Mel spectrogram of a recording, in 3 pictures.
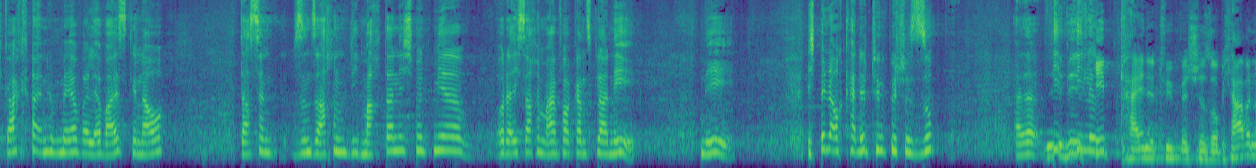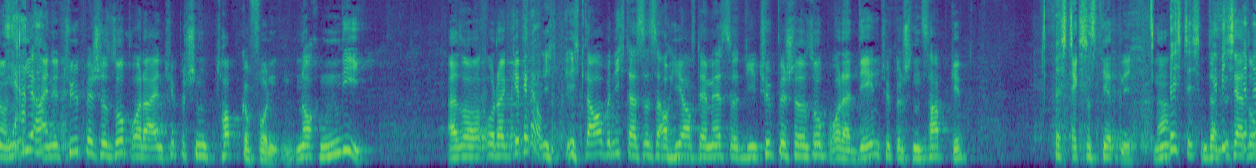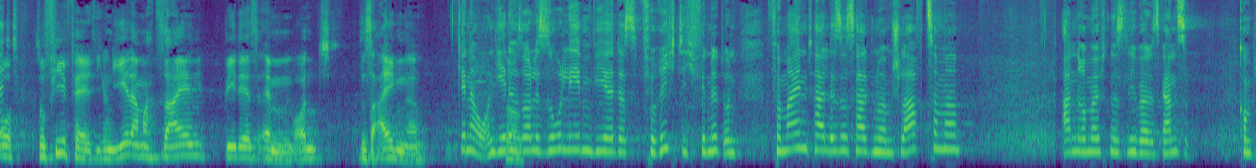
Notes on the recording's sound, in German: Die erste Unvernunft vor Live-Publikum. Sind nach Hofheim gefahren, wenn dort fand die BoFeWo2023 statt. Ein Auto voll mit Audioequipment, ein paar Ideen und vor Ort tolle Menschen und eine kleine Bühne. Und schon gibt es die erste Unvernunft Live vor Publikum.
